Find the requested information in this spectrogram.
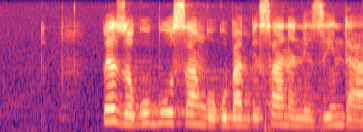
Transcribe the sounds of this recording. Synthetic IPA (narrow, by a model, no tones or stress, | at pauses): ɓɛzok̬uɓusaŋɡʱok̬uɓambʱisananezindʱaː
